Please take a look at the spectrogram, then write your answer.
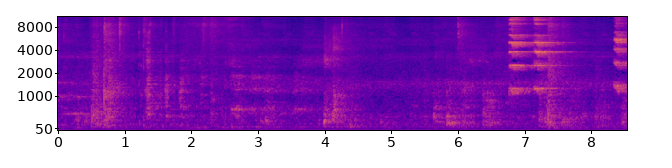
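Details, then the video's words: Excited Labrador Retriever named Blue, breathing in soft, rapid, breathy bursts mixed with small whimpers, then a few sharper high squeaky whines near the end. "Excited Labrador "BLUE""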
